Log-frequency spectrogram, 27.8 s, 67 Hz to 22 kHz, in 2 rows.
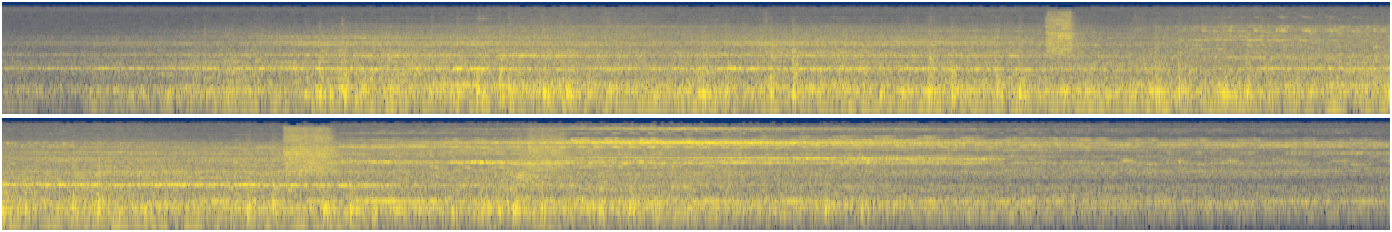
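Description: ICE 3 high-speed train running into the station and braking: the rumble of its wheels comes with a steady high-pitched wheel and brake squeal. It grows louder over the first few seconds, and two sharp clicks come through in the middle. Higher squeal tones join about two-thirds of the way in, then it fades toward the end.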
